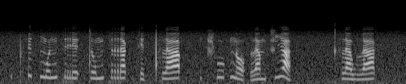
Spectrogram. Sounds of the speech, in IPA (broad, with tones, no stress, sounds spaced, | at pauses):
pʰ e˥˩ k̚ m o˦˥ n p r e˦˥ ʔ t o˦˥ m p r a˦˥ k̚ s e˨˩ k̚ pʰ l a˦˥ p̚ | t͡ɕʰ u˦˥ ʔ n ɔ˨˩ ʔ l a˧ m t͡ɕ i˥˩ a̯ | kʰ l a˧ w l a˦˥ k̚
